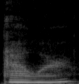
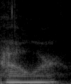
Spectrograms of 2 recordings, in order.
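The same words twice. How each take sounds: First: It sounds like the word 'hour'. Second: It sounds like the word 'hour'.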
